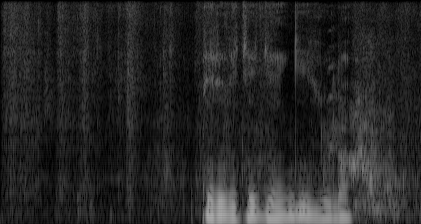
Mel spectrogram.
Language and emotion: Russian, neutral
